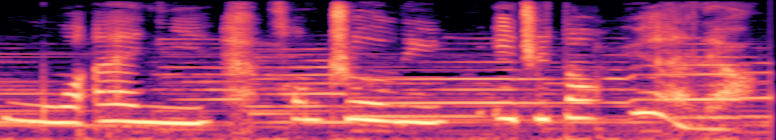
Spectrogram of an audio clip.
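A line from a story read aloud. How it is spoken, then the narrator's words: Sleepy murmur. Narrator (Chinese): 小兔子闭上了眼睛，在进入梦乡前，喃喃说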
